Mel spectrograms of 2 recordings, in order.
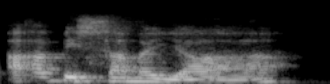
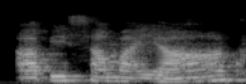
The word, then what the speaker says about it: Abhisamaya: But Abhisamaya, short A. – Abhisamaya, kurzes A.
